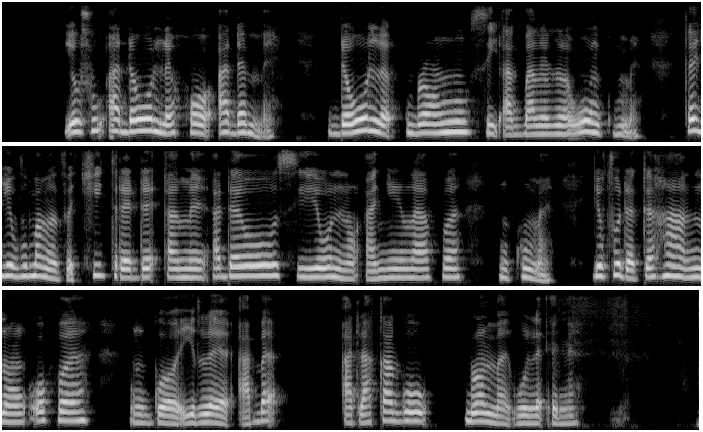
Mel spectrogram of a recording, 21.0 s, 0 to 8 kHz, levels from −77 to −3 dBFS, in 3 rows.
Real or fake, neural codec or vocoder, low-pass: fake; codec, 16 kHz, 4 kbps, FunCodec, trained on LibriTTS, 50 frames a second; 7.2 kHz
